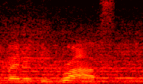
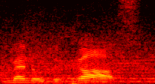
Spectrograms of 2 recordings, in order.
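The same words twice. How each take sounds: First: The name is pronounced with English sounds. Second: The name is pronounced with Dutch sounds. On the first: The speaker calls it wrong. "it's not Menno de Graaf" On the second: The speaker calls it right. "but it's Menno de Graaf"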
